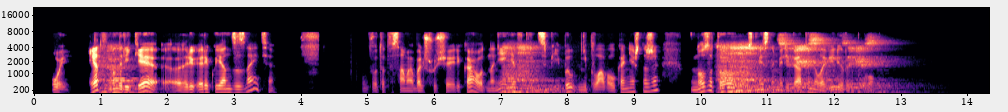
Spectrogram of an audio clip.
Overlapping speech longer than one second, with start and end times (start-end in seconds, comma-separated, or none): 10.2-12.5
